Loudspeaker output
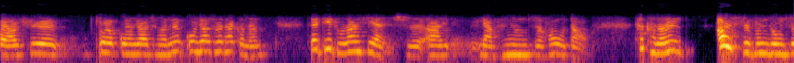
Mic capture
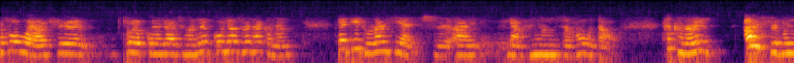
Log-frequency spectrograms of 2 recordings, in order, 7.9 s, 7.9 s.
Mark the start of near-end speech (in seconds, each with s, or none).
none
